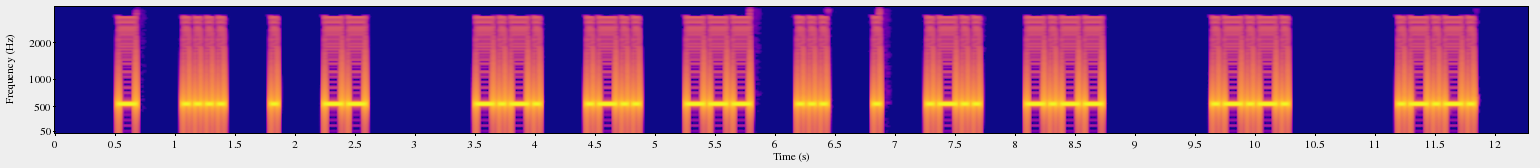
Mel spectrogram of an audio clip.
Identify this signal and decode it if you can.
Morse code, heard as a keyed tone, about 25 wpm, spaced as for 15 wpm, 550 Hz. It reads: THEM CLOSELY <AR> <AR>
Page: news headlines in morse code at 15 wpm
